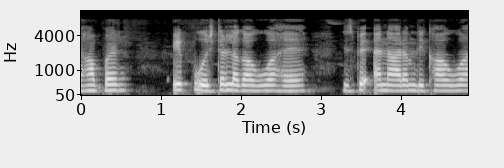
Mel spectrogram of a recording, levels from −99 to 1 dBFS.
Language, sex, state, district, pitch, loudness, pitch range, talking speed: Hindi, female, Uttar Pradesh, Lalitpur, 210 Hz, -15 LUFS, 205-220 Hz, 150 wpm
